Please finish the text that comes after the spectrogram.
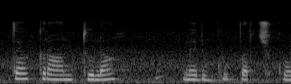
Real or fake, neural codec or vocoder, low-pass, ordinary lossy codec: real; none; none; none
